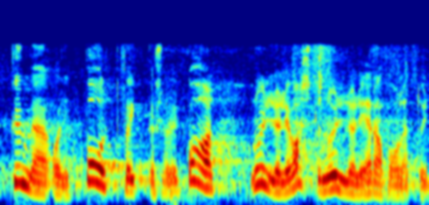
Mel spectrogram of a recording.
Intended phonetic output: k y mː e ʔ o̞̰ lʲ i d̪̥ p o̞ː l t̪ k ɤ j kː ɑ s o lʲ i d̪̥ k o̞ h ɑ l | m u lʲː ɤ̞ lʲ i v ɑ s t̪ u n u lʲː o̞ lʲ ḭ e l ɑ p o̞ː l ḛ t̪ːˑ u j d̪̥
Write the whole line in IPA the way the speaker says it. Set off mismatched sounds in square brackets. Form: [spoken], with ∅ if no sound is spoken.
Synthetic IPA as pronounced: k y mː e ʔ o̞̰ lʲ i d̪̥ p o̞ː l t̪ k ɤ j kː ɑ s o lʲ i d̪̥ k o̞ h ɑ l | [n] u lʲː [o̞] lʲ i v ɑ s t̪ u n u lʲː o̞ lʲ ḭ e [ɾ] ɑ p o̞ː l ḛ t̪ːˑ u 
